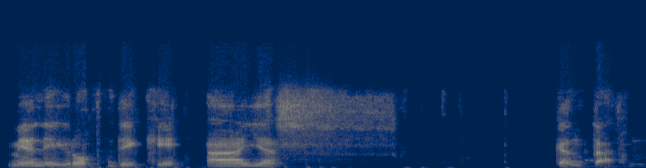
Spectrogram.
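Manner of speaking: very slow, word-by-word example sentence; slow dictation. Shown as a demonstration. Teacher slowly dictating the example sentence to the class. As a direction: spell out "Me alegro de que hayas cantado" slowly. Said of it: "volvamos una vez más a mi ejemplo original".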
